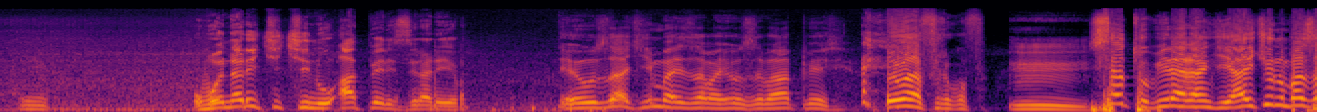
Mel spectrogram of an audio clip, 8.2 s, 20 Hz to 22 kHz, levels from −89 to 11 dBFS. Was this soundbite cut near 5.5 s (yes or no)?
yes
